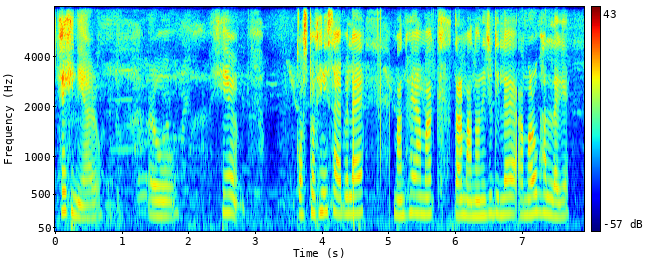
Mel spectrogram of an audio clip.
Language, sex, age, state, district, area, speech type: Assamese, female, 18-30, Assam, Lakhimpur, urban, spontaneous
